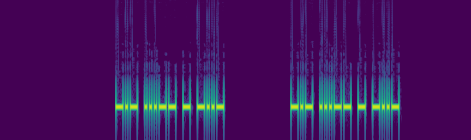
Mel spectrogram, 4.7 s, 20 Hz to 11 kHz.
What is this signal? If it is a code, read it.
Morse code, heard as a keyed tone, about 50 wpm, 700 Hz. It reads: K3TX K3TX
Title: Easy Call Signs Repeated 2x - 50wpm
